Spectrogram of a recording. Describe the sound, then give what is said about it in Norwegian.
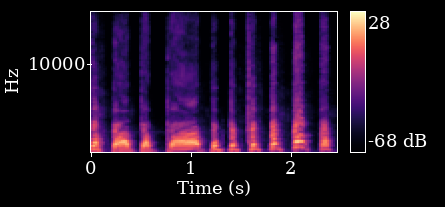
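A person imitates a hen, repeating what they said to the hens: a quick run of about ten clucking, squawky vocal bursts, fairly loud, with one longer drawn-out cluck near the start and no other talking. “Hva betyr det på hønespråket?”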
